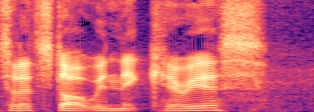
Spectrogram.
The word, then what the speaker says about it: Kyrgios: But I am a bit nervous about Nick Kyrgios.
